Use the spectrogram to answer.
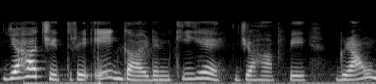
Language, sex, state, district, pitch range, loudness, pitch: Hindi, female, Jharkhand, Ranchi, 205-270 Hz, -19 LUFS, 225 Hz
